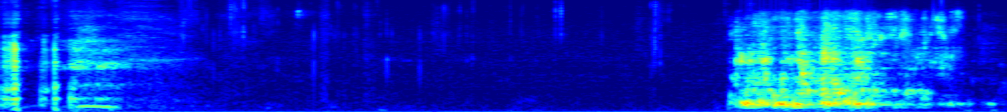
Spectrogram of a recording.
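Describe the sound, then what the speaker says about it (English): A toilet flush sound effect, played as a loud rushing burst of water near the end, after some earlier clicks and soft mouth noises. "Was that Greg flushing a real toilet?"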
